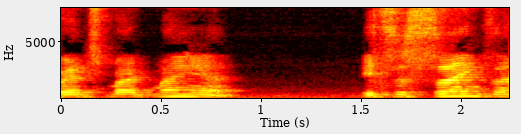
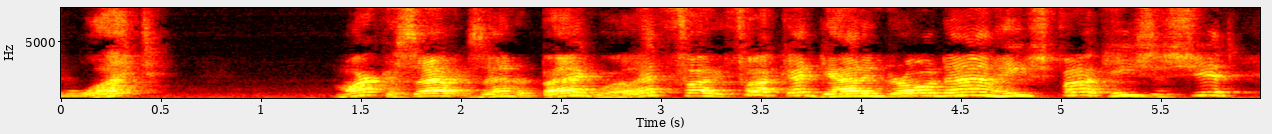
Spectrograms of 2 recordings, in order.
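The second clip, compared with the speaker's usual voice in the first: mock outrage; 6 semitones higher than usual. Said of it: "He said".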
